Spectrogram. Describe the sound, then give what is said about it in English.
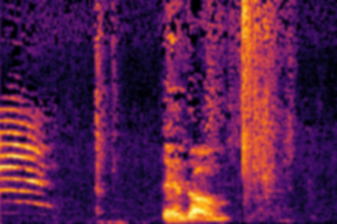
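A talkative pet cat gives a short meow at the start. Quieter sounds and a person's speech follow. “And sorry about my cat. He's a little talkative one.”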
